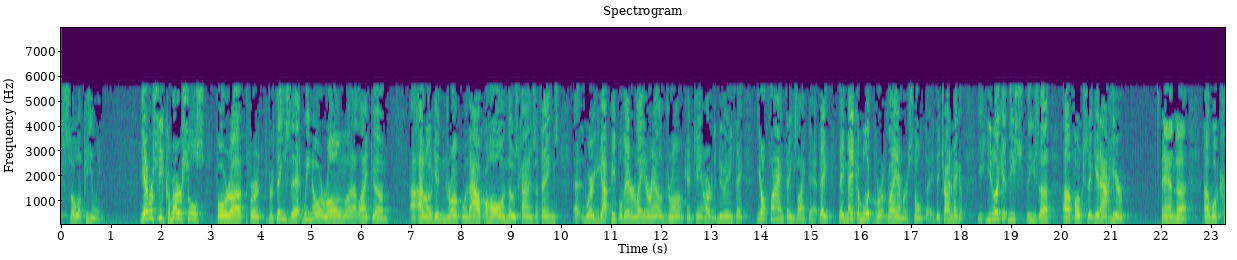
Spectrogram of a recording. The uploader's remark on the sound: Ketha Heights Baptist Church ~ Live Broadcast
